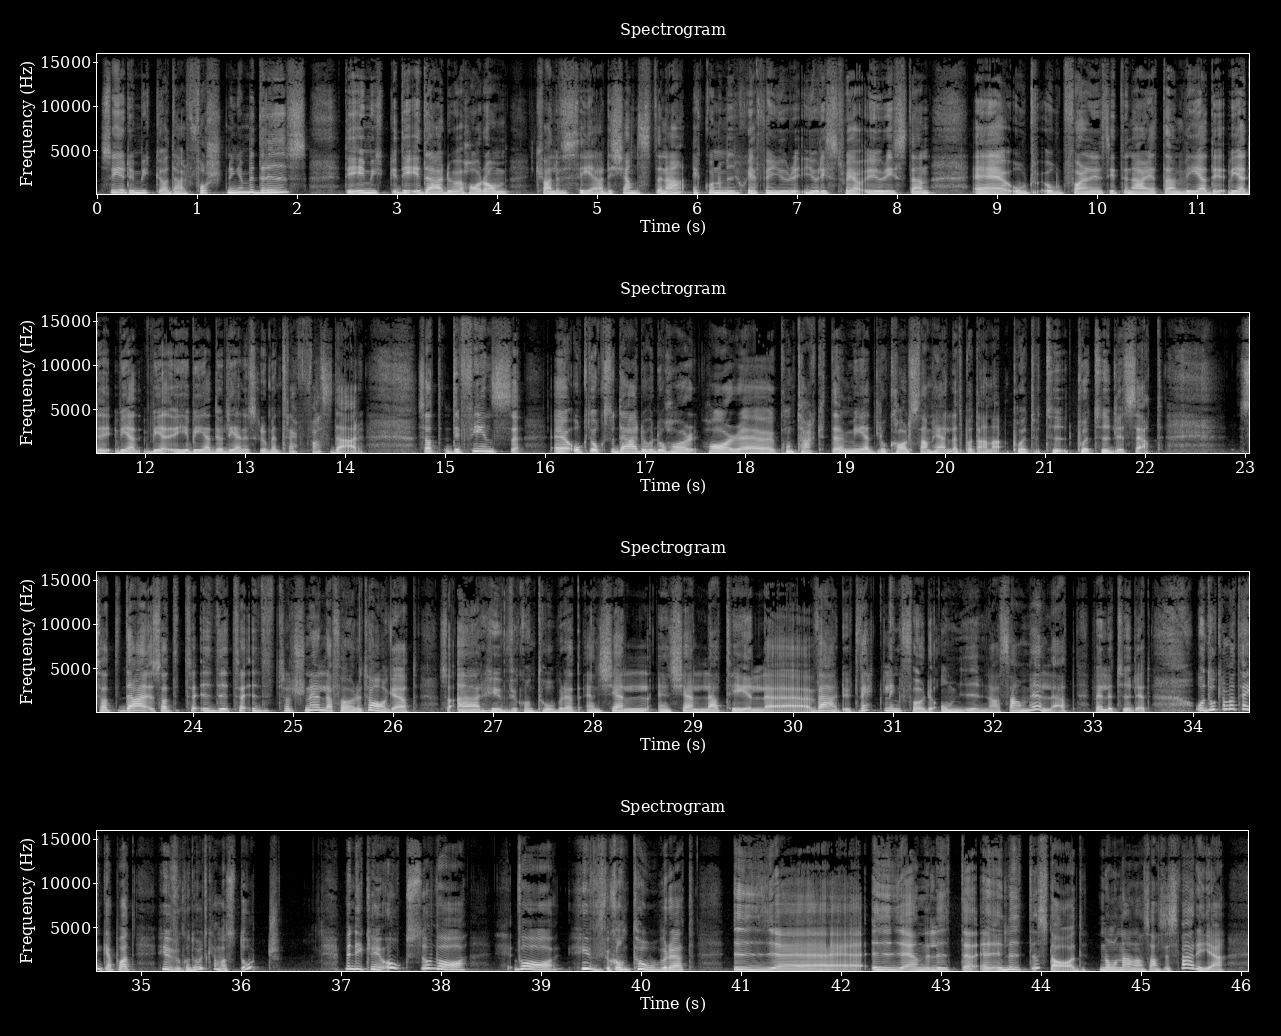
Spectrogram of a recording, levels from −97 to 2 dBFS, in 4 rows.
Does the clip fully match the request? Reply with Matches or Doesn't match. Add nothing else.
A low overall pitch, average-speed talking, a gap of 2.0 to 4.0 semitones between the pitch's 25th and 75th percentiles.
Doesn't match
